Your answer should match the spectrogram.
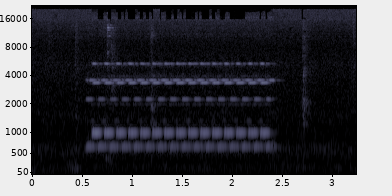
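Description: A home landline telephone rings in one steady electronic trill lasting about two seconds, loud and clear against a quiet room, then stops.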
